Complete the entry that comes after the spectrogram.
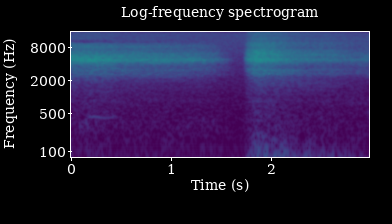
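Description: Slow, deep breath during a goddess-pose yoga flow, a soft steady airy exhale followed by a stronger, noisier breath with a snort-like rush through the nose, close and alone.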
